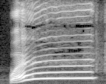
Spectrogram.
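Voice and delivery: very high, disbelieving what; shocked squeak. Real, not acted. Reader reacts in disbelief.

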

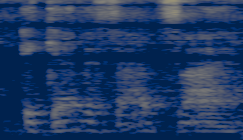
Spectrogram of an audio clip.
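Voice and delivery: soft, sympathetic narration; hushed sadness. A narrator's reading. Narrator tells of Mouse's sad sigh, softly. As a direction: drop softly on the sad moment.

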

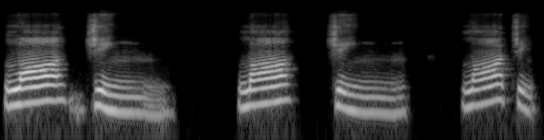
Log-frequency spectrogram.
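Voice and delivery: teacher modelling "Lodging" for a student; pronunciation demo. Shown as a demonstration. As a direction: stretch "Lodging" syllable by syllable. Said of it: "就是我讲的那个后鼻音哈".

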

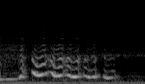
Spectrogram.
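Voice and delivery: high, real burst of laughter at herself; laughing. Real, not acted. After boasting about singing, she laughs at herself. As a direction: laugh off the bragging. Laughs at her own joke.

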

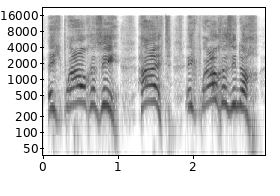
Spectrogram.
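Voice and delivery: high, urgent cry to stop them; pleading outcry; desperate shout. Acted. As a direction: throw the words out to halt the dagger. Hero shouts to stop sacrifice.

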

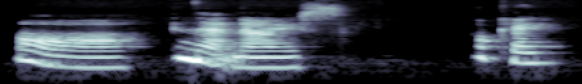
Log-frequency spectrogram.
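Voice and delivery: ordinary delivery, nothing marked

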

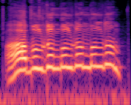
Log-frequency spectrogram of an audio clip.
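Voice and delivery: high, loud, rapid repeats; excited discovery. Real, not acted. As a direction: shout out the find excitedly. Finds item, calls out excitedly. (heyecanla, tiz ve yüksek sesle)

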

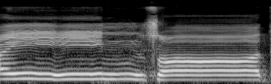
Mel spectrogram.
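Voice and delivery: আইন and সদ held long and slow; slow drawn-out আইন সদ in recitation; four-alif elongation. Shown as a demonstration. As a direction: stretch আইন সদ four counts each. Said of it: "যে হরফের উপর কলম রাখবো".

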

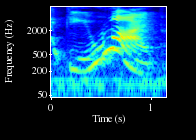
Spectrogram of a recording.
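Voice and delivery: put-on loud childish icky wipe; little girl voice.

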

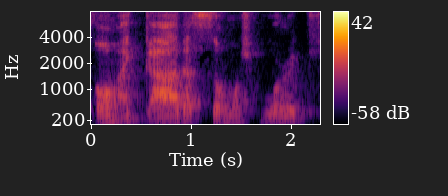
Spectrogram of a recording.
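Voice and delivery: mock dismay, drawn out; sarcastic. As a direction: fake shock at the workload. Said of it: "I'm being sarcastic".

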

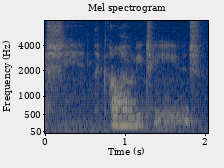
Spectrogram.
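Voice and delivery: whispering under the breath, unvoiced; retold whisper. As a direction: hush it like a panicked aside to yourself. Broke, panicking at the cash.

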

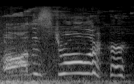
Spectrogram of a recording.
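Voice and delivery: high, drawn-out excited cry; excited squeal. Real, not acted. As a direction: cry out in delight at the prize. Gift opens to a stroller.

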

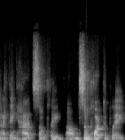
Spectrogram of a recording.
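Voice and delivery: ordinary talk, nothing marked

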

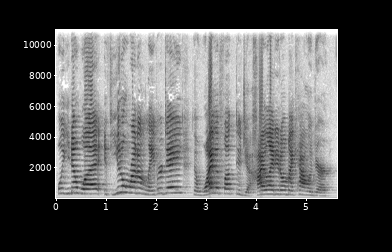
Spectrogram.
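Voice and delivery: loud, high, furious outburst; angry rant. Real, not acted. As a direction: vent straight at him, yelling.

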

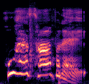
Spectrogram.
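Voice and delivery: a high, incredulous "Who has time for that?"; exasperated. Real, not acted. Exasperated high question about paying for Nesto's calls. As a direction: throw up your hands, pitched high.

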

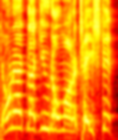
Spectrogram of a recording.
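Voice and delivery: high, insistent goading; hammed-up high taunt; teasing put-on voice. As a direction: pitch it way up and tease.

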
